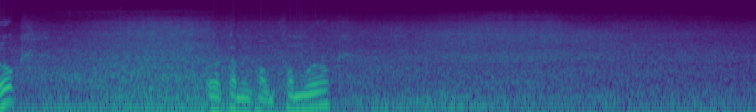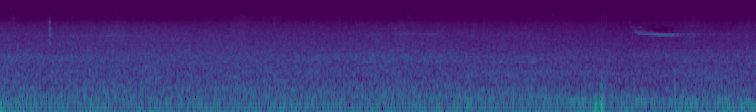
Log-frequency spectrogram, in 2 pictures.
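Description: Footsteps tap on a wet pavement outdoors.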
